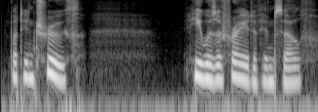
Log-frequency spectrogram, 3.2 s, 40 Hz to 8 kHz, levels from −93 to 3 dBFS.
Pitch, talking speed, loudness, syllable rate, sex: 185 Hz, 150 wpm, -17 LUFS, 4.9 syllables/s, female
